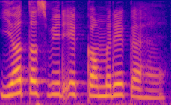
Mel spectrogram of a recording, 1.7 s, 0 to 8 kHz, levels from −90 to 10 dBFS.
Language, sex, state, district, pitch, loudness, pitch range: Hindi, female, Jharkhand, Garhwa, 305 Hz, -15 LUFS, 270-315 Hz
